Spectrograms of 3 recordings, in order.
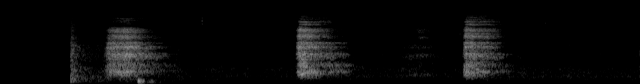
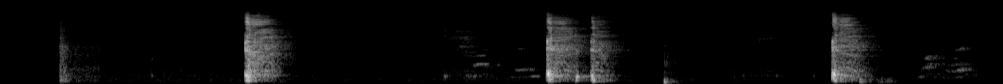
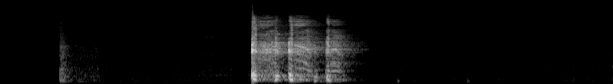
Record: {"exhalation_length": "6.4 s", "exhalation_amplitude": 4622, "exhalation_signal_mean_std_ratio": 0.37, "three_cough_length": "10.0 s", "three_cough_amplitude": 32287, "three_cough_signal_mean_std_ratio": 0.2, "cough_length": "6.1 s", "cough_amplitude": 32768, "cough_signal_mean_std_ratio": 0.23, "survey_phase": "beta (2021-08-13 to 2022-03-07)", "age": "18-44", "gender": "Male", "wearing_mask": "No", "symptom_none": true, "smoker_status": "Never smoked", "respiratory_condition_asthma": true, "respiratory_condition_other": false, "recruitment_source": "REACT", "submission_delay": "17 days", "covid_test_result": "Negative", "covid_test_method": "RT-qPCR"}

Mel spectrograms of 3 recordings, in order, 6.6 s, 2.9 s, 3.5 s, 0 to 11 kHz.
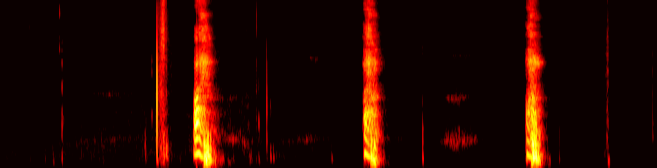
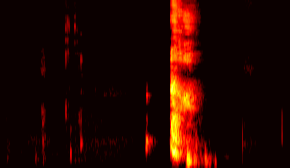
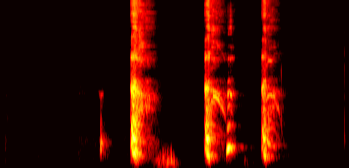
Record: {"exhalation_length": "6.6 s", "exhalation_amplitude": 31475, "exhalation_signal_mean_std_ratio": 0.2, "cough_length": "2.9 s", "cough_amplitude": 27403, "cough_signal_mean_std_ratio": 0.19, "three_cough_length": "3.5 s", "three_cough_amplitude": 29916, "three_cough_signal_mean_std_ratio": 0.25, "survey_phase": "beta (2021-08-13 to 2022-03-07)", "age": "18-44", "gender": "Female", "wearing_mask": "No", "symptom_none": true, "smoker_status": "Never smoked", "respiratory_condition_asthma": false, "respiratory_condition_other": false, "recruitment_source": "REACT", "submission_delay": "5 days", "covid_test_result": "Negative", "covid_test_method": "RT-qPCR", "influenza_a_test_result": "Negative", "influenza_b_test_result": "Negative"}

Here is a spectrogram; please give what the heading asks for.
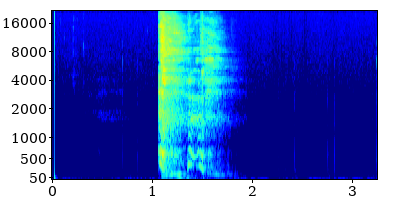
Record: {"cough_length": "3.3 s", "cough_amplitude": 2442, "cough_signal_mean_std_ratio": 0.28, "survey_phase": "beta (2021-08-13 to 2022-03-07)", "age": "45-64", "gender": "Female", "wearing_mask": "No", "symptom_none": true, "smoker_status": "Never smoked", "respiratory_condition_asthma": false, "respiratory_condition_other": false, "recruitment_source": "REACT", "submission_delay": "1 day", "covid_test_result": "Negative", "covid_test_method": "RT-qPCR", "influenza_a_test_result": "Negative", "influenza_b_test_result": "Negative"}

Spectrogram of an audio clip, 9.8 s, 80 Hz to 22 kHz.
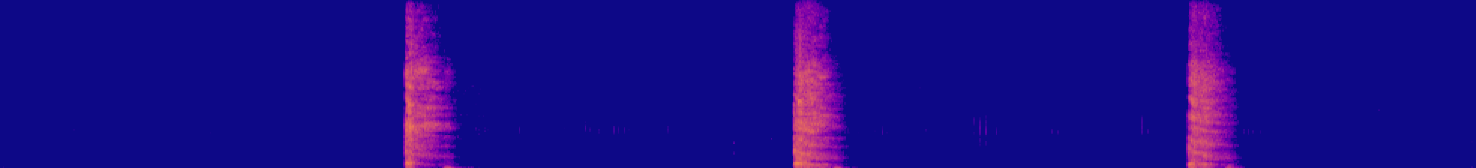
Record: {"three_cough_length": "9.8 s", "three_cough_amplitude": 5448, "three_cough_signal_mean_std_ratio": 0.18, "survey_phase": "beta (2021-08-13 to 2022-03-07)", "age": "45-64", "gender": "Female", "wearing_mask": "No", "symptom_none": true, "smoker_status": "Never smoked", "respiratory_condition_asthma": false, "respiratory_condition_other": false, "recruitment_source": "REACT", "submission_delay": "1 day", "covid_test_result": "Negative", "covid_test_method": "RT-qPCR", "influenza_a_test_result": "Negative", "influenza_b_test_result": "Negative"}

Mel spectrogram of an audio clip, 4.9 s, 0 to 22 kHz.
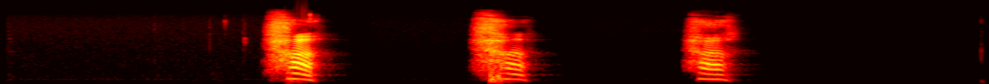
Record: {"exhalation_length": "4.9 s", "exhalation_amplitude": 26837, "exhalation_signal_mean_std_ratio": 0.24, "survey_phase": "beta (2021-08-13 to 2022-03-07)", "age": "45-64", "gender": "Female", "wearing_mask": "No", "symptom_none": true, "symptom_onset": "12 days", "smoker_status": "Never smoked", "respiratory_condition_asthma": true, "respiratory_condition_other": false, "recruitment_source": "REACT", "submission_delay": "2 days", "covid_test_result": "Negative", "covid_test_method": "RT-qPCR", "influenza_a_test_result": "Negative", "influenza_b_test_result": "Negative"}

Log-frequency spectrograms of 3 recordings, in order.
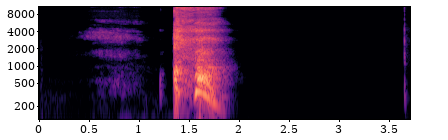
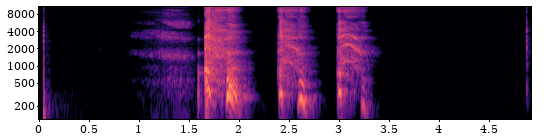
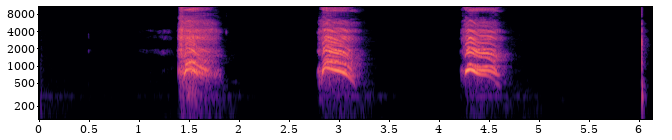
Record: {"cough_length": "3.7 s", "cough_amplitude": 32768, "cough_signal_mean_std_ratio": 0.26, "three_cough_length": "4.9 s", "three_cough_amplitude": 32768, "three_cough_signal_mean_std_ratio": 0.29, "exhalation_length": "6.1 s", "exhalation_amplitude": 18965, "exhalation_signal_mean_std_ratio": 0.33, "survey_phase": "beta (2021-08-13 to 2022-03-07)", "age": "18-44", "gender": "Female", "wearing_mask": "No", "symptom_sore_throat": true, "symptom_headache": true, "symptom_onset": "2 days", "smoker_status": "Never smoked", "respiratory_condition_asthma": false, "respiratory_condition_other": false, "recruitment_source": "Test and Trace", "submission_delay": "1 day", "covid_test_result": "Positive", "covid_test_method": "RT-qPCR", "covid_ct_value": 20.7, "covid_ct_gene": "ORF1ab gene", "covid_ct_mean": 21.2, "covid_viral_load": "110000 copies/ml", "covid_viral_load_category": "Low viral load (10K-1M copies/ml)"}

